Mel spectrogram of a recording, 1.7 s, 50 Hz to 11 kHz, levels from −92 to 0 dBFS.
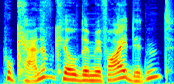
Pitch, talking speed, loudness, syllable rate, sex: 180 Hz, 275 wpm, -17 LUFS, 5.3 syllables/s, male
